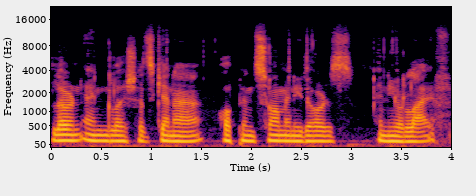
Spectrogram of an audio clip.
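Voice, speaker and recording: At a moderate pace and medium pitch, a man with an Arabic accent talks in a very clean recording with a silent background and a dry, close sound with no echo. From Iraq (Baghdad). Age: 30s. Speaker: film and TV composer. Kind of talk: podcast interview.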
